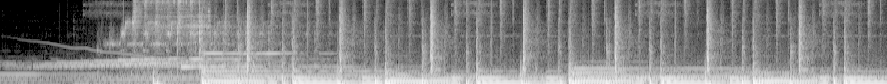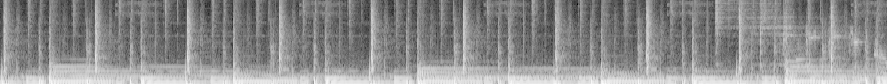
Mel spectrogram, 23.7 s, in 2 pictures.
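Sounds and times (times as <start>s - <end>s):
ocean beat: 0.0s - 23.6s.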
